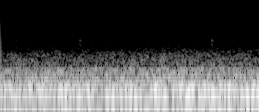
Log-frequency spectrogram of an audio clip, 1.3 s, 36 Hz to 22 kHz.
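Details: Mercedes-Benz W204 C200 CGI rear after repair, driven at about 70-80 km/h: even low road rumble, no howl or drone climbing with speed; rear wheel bearings sound normal.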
